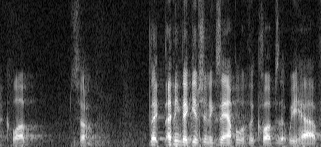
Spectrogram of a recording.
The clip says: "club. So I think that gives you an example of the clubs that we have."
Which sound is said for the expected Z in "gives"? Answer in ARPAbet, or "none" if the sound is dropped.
Z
